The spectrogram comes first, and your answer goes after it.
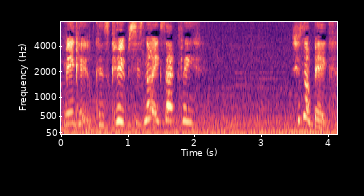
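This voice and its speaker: A woman's voice: very high voice, lively intonation, unhurried, vocal fry, over music. A young British woman vlogging casually from inside her car, rambling conversationally to a dashboard camera. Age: young adult. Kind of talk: casual chat to camera while driving. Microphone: camera mounted on the dashboard.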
